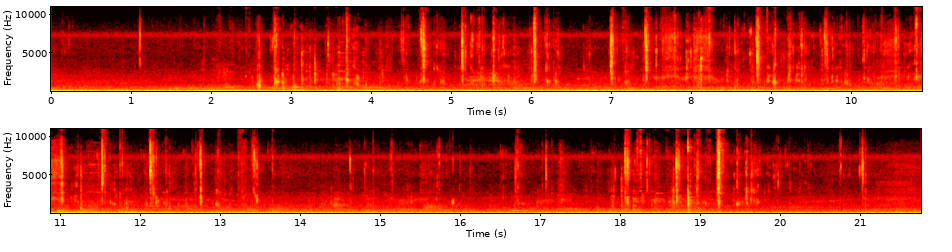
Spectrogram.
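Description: A person eating boiled snails: chewing, with many small sharp clicks and crunches at an uneven pace, over a steady low rumble.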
